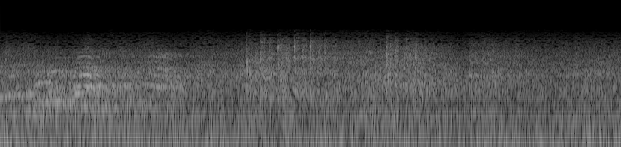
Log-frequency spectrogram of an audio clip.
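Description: Ice hockey play on a rink: skates scraping the ice and sticks working the puck over a steady noisy background, with faint shouting from players and a couple of sharper knocks of stick or puck.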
